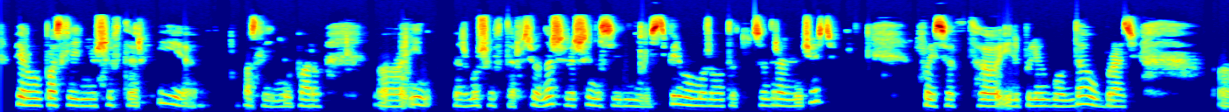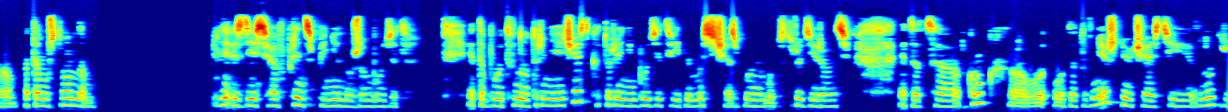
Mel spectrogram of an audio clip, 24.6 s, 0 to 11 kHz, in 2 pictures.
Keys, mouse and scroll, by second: 0.8 shift+r, 1.5-3.7 right drag, 4.0 shift+r, 4.3 middle click, 5.6 ctrl+Tab, 5.8 ctrl+Tab, 7.2 middle click, 7.7 middle click, 8.3 x, 9.9-13.1 middle drag, 15.2-19.6 middle drag, 20.0 ctrl+Tab, 21.3-23.9 right drag, 24.1-24.5 middle drag.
